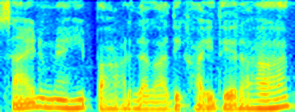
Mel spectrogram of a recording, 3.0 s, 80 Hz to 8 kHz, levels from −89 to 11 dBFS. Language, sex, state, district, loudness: Hindi, male, Jharkhand, Garhwa, -16 LUFS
